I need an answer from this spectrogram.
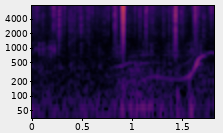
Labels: {"label": "biophony", "recorder": "SoundTrap 300"}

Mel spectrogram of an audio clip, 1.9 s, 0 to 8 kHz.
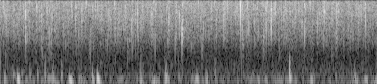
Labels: {"label": "biophony, grouper groan", "recorder": "SoundTrap 300"}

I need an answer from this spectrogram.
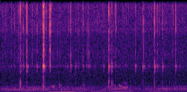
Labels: {"label": "anthrophony, boat engine", "recorder": "HydroMoth"}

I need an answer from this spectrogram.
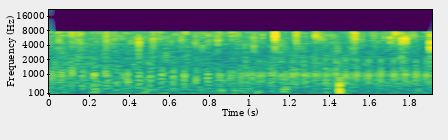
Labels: {"label": "biophony, rattle", "recorder": "SoundTrap 500"}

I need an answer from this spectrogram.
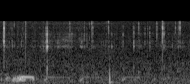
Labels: {"label": "ambient", "recorder": "HydroMoth"}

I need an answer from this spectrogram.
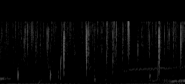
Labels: {"label": "biophony", "recorder": "SoundTrap 300"}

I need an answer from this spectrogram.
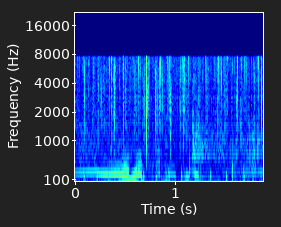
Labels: {"label": "biophony, cascading saw", "recorder": "SoundTrap 600 or HydroMoth"}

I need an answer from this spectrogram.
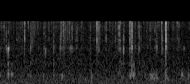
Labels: {"label": "ambient", "recorder": "HydroMoth"}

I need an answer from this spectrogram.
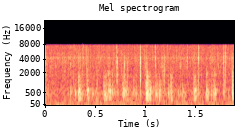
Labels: {"label": "biophony, sea urchins (Echinidae)", "recorder": "SoundTrap 600 or HydroMoth"}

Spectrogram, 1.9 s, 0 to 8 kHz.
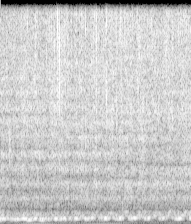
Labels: {"label": "anthrophony, boat engine", "recorder": "SoundTrap 500"}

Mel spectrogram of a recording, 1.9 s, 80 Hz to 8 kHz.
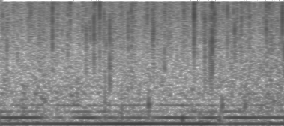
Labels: {"label": "biophony, midshipman", "recorder": "SoundTrap 500"}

